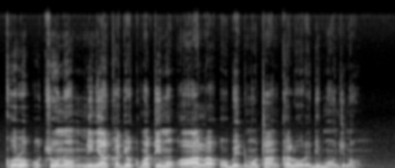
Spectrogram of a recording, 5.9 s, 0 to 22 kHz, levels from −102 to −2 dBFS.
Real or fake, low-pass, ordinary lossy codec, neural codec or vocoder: fake; none; none; vocoder, 44.1 kHz, 128 mel bands every 512 samples, BigVGAN v2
